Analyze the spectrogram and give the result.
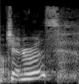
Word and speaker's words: DeGeneres: Ellen ja. DeGeneres. – Ja, hast du richtig gesagt.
